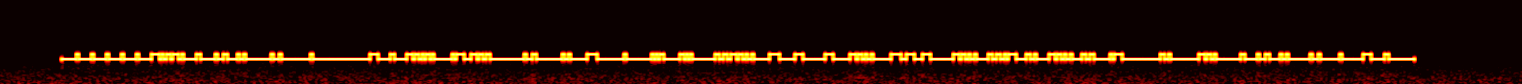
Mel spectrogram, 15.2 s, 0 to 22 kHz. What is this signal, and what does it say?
RTTY (50 baud, 450 Hz shift), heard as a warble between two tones, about 1500 Hz centre. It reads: VU1OV DE VU5SRI 599 599 830 830 VU1OV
